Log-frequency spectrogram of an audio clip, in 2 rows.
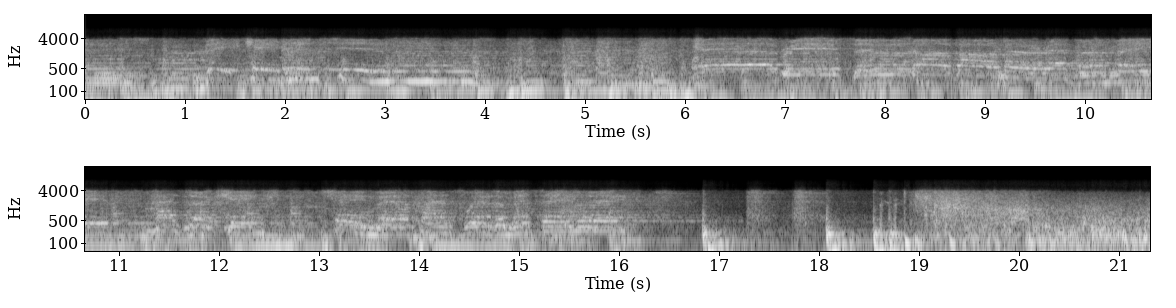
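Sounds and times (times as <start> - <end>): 
music: 0.0 - 19.0
abrupt crashes: 16.8 - 21.2
crack of lightning and thunder: 18.8 - 21.2.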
